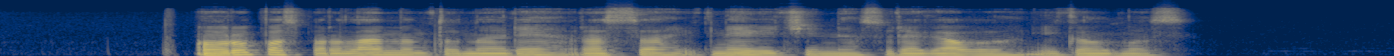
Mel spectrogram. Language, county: Lithuanian, Šiauliai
